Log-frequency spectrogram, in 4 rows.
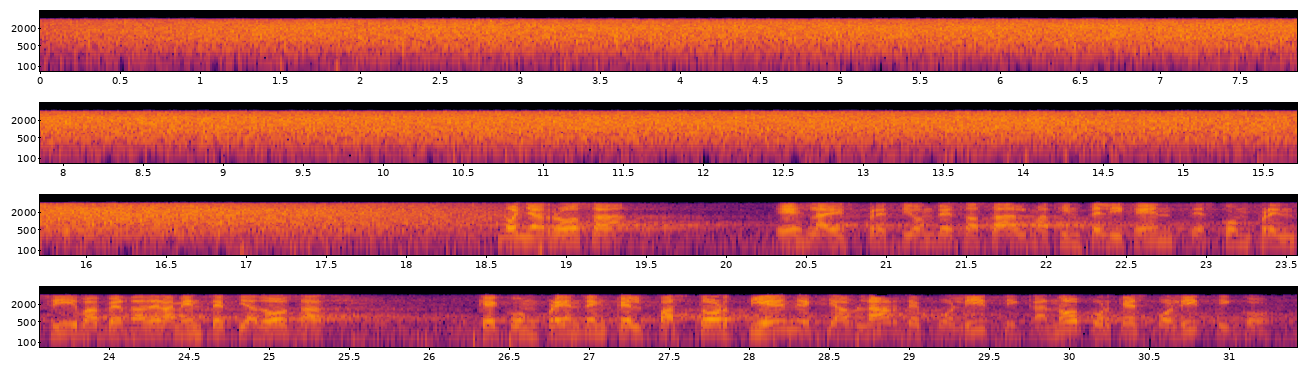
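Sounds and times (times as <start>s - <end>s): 
large crowd applauding: 0.0s - 18.7s
speech: 18.7s - 19.5s, 20.3s - 25.5s, 26.3s - 31.4s.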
